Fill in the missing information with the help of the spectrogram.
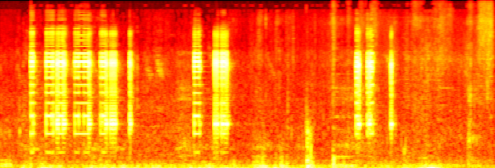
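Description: Garrett AT Max metal detector giving several bursts of short, buzzy beeping target tones, over a low rumble.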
